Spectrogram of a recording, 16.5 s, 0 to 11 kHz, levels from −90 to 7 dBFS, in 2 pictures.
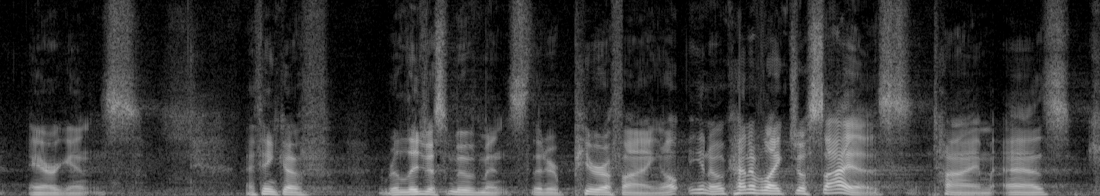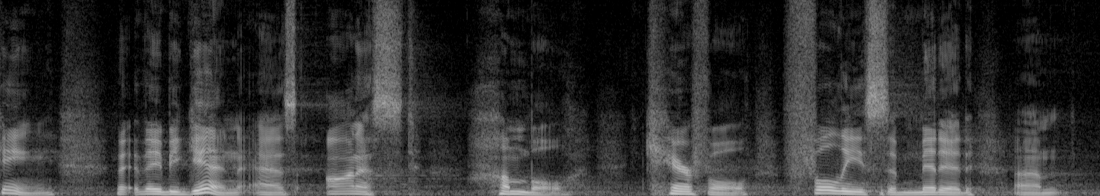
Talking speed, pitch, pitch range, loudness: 100 wpm, 115 Hz, 105-135 Hz, -23 LUFS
